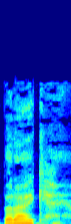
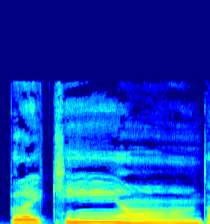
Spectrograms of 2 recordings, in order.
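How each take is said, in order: First: Said in the usual way. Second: High, drawn-out self-pitying whine; mock whining. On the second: Protesting the need to change life, mock whining. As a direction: stretch it out in a high, hammed-up whine.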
